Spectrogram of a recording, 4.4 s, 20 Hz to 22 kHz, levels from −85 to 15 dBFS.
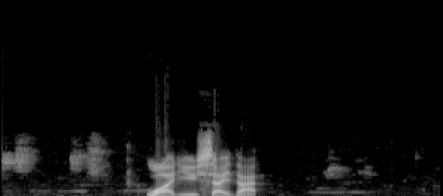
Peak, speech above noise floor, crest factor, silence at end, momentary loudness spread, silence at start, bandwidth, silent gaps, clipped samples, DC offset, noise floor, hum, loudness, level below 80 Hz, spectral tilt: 0 dBFS; 50 dB; 22 dB; 1.85 s; 25 LU; 0.05 s; 8.6 kHz; none; under 0.1%; under 0.1%; -66 dBFS; none; -16 LUFS; -70 dBFS; -2.5 dB/octave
